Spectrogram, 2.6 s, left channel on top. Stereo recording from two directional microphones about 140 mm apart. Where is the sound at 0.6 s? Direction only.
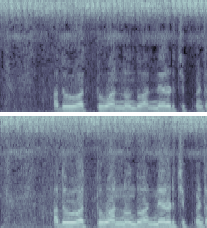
85° left; by 2.5 s 50° left (ahead or behind).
